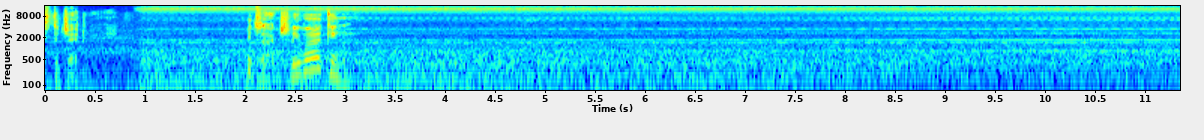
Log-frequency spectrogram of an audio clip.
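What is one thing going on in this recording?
A jet engine hums and whines steadily nearby.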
